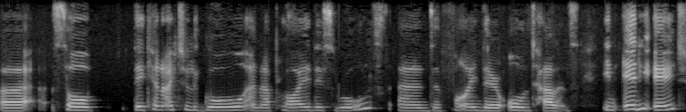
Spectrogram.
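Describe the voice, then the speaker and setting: This woman has an Iranian accent. Her pitch is fairly high. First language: Farsi. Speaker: author and educator. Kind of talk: interview. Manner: halting.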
